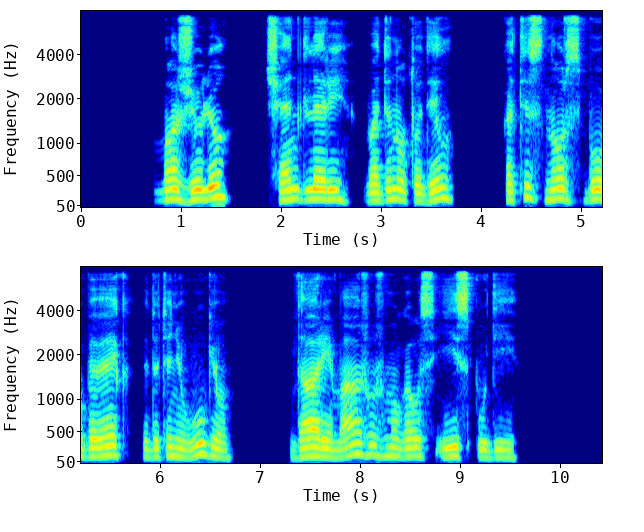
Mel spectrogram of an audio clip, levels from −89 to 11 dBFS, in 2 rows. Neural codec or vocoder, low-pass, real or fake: none; 7.2 kHz; real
